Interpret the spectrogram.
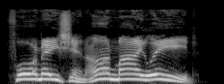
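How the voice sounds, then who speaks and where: A man's voice: very high voice, sing-song, slow pace, dry recording, clean studio sound, voice pushed up, heavily acted. A man voicing a brash military recon soldier in an audiobook, clipped and commanding. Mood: urgent, barking. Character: brash military recon men barking over radio and in field.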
